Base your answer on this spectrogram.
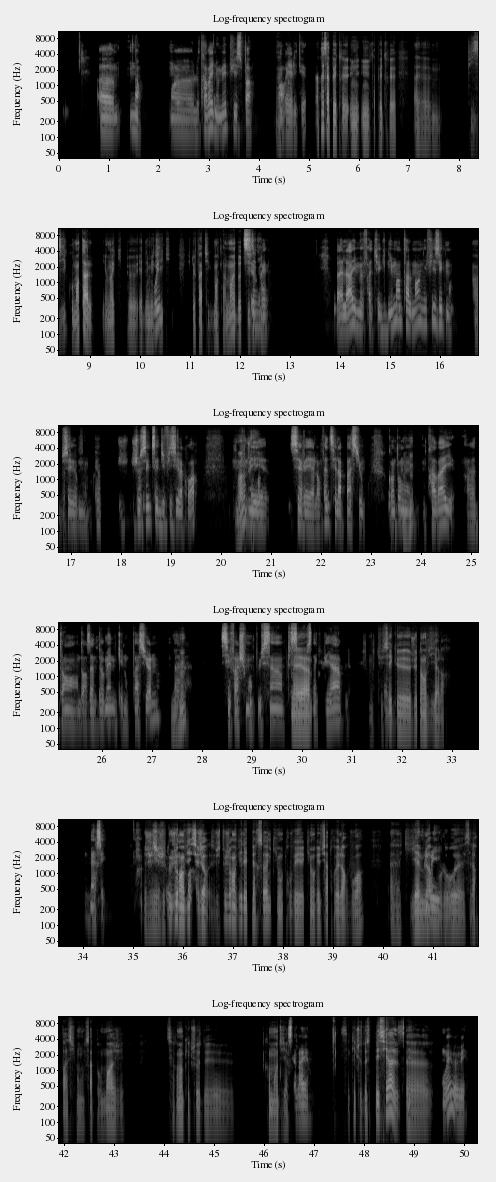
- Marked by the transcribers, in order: tapping; chuckle; chuckle; lip smack; other background noise; stressed: "spécial"
- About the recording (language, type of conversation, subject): French, unstructured, Qu’est-ce qui te rend triste dans ta vie professionnelle ?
